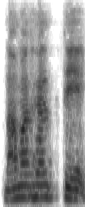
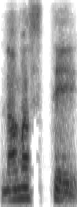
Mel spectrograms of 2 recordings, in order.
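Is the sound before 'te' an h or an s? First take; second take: h; s. First: An h sound comes before 'te'. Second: An s sound comes before 'te'.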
